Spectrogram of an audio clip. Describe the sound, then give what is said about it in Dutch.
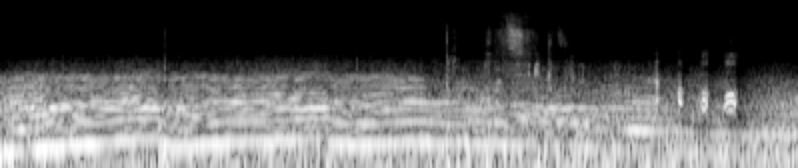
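The engine of a Mercedes-AMG GT Black Series sports car roars, its pitch climbing steadily through a couple of gear changes as it accelerates, with sharp exhaust crackles popping near the end. “Met Tuner Absolute Motors kreeg hij de sleutel van een Mercedes AMG GT Black Series in de hand gedrukt.”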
